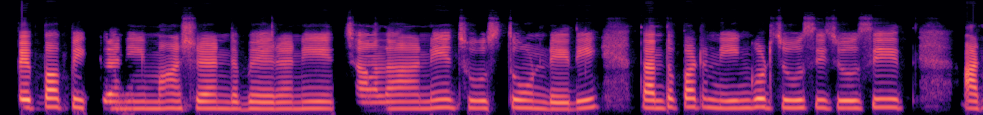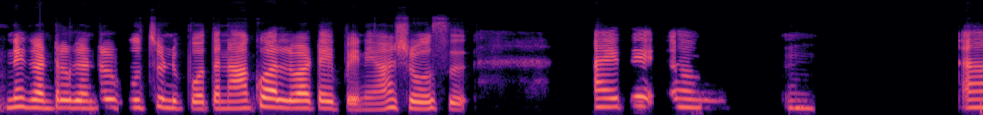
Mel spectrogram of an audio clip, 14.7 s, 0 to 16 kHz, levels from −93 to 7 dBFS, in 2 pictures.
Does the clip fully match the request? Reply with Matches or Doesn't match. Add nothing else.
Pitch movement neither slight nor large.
Doesn't match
